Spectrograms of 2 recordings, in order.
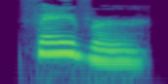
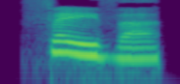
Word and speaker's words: favor: favor, Nah, jadi di British itu R-nya nggak begitu jelas. Itu adalah salah satu contoh British banget. Jadi apa ya, penulisan apa ya, pengucapan R itu biasanya dia agak semu gitu.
